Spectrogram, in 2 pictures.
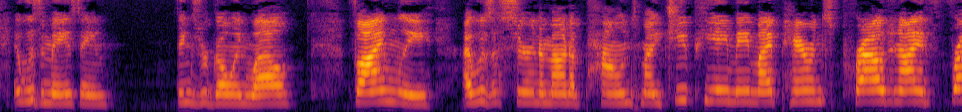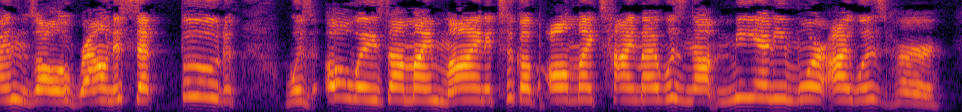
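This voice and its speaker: A woman's voice: high voice, a bit bright. A young woman performing spoken-word slam poetry with an earnest, dramatic and rhythmic delivery. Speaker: slam poet.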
